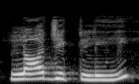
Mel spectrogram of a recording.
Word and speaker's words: logically: But if a word ends in I-C-A-L-L-Y, A is not pronounced. Try to say after me. For example, logically, musically, practically, basically.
